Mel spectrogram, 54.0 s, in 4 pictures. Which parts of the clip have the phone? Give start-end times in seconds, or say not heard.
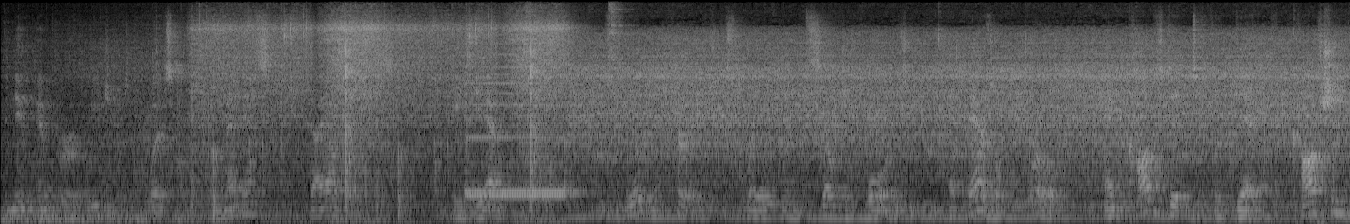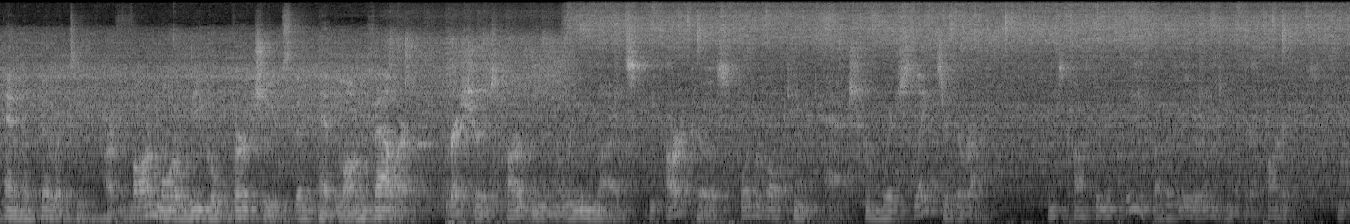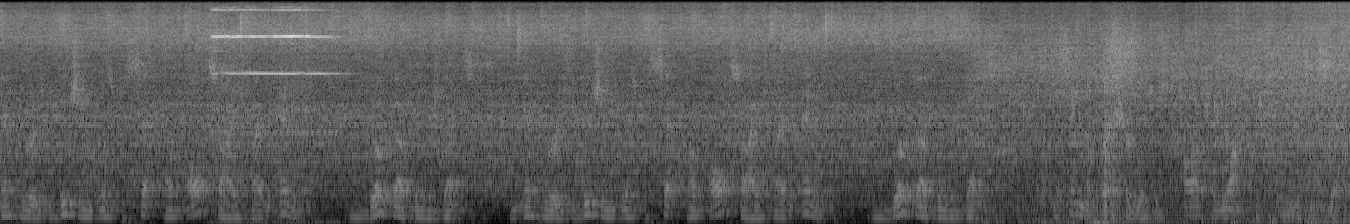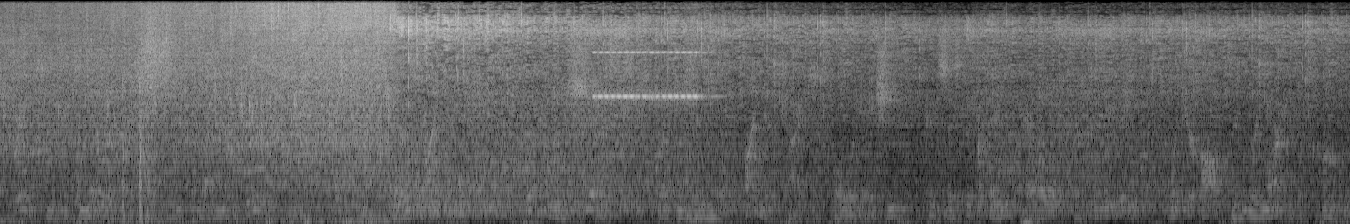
4.6-6.2, 29.1-30.4, 46.4-47.5.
